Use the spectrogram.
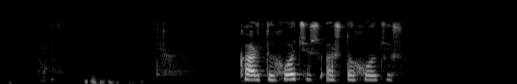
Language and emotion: Russian, neutral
